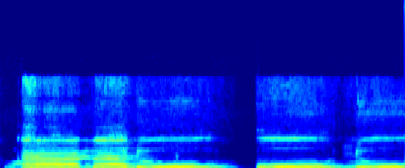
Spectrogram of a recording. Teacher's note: illalladzina الذين amanu آمنوا Nah, nu ini mat sehingga dia makhrajnya al-jauf di rongga, rongga mulut dan rongga tenggorokan. Jangan masuk hidung. Amanu kalau dipencet nu, nah itu kerasa nu, ini kurang tepat.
